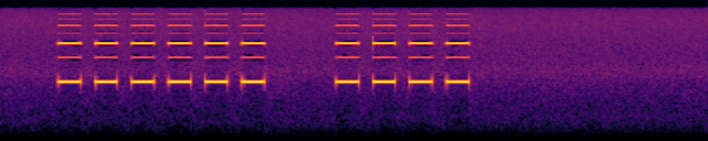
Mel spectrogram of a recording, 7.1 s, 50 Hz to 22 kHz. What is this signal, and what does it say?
Beep code, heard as a piezo beeper, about 2100 Hz. 6-4.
